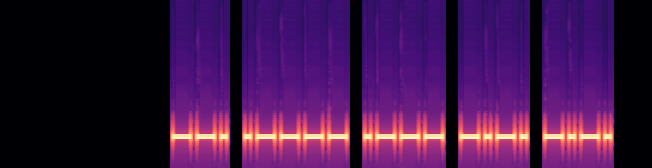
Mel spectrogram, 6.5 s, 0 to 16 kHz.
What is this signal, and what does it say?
Morse code, heard as a keyed tone, about 20 wpm, 700 Hz. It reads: G1JCC
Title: DXCC-100 Call Signs - 5 Characters - 20wpm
